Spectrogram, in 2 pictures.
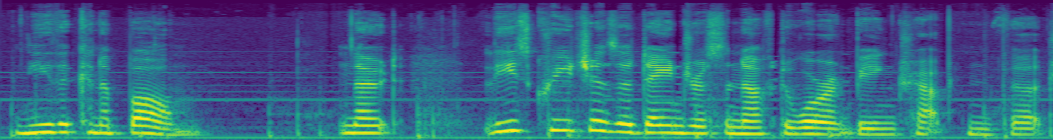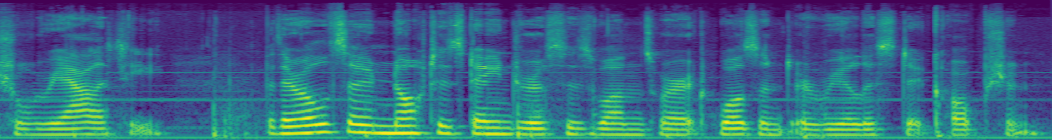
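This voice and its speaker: An actress playing the terse, dry manager of a secret prison for monsters in a sci-fi horror audio drama, speaking in a clipped, matter-of-fact way. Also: female voice, lowish voice, moderate pace, a little mellow, faint music behind, close to an everyday voice. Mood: dry, grim.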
